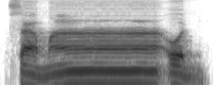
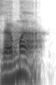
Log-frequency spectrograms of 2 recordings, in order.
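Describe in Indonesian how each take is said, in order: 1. Vokal di tengah dibaca panjang. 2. Vokal di tengah pendek. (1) "Samaun panjang" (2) "bukan sama"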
